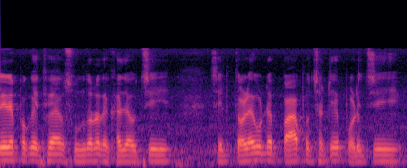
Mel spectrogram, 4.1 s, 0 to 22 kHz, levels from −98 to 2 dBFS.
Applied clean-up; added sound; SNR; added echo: none; none; none; none.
